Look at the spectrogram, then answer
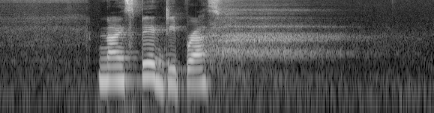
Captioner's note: inhales; exhales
